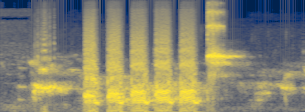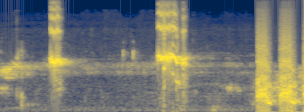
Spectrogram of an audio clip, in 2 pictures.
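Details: Myna lure call: harsh broadband chattering bursts alternating with clear whistled notes, some rising and some sharp and high, separated by short quiet gaps.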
